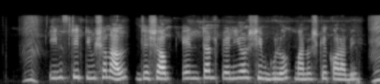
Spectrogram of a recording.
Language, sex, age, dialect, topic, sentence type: Bengali, female, 18-24, Northern/Varendri, banking, statement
